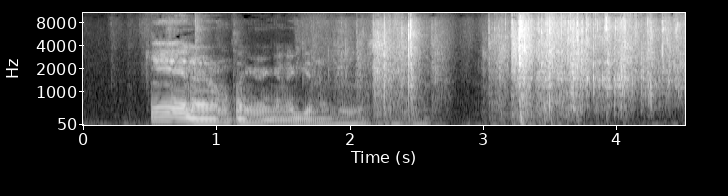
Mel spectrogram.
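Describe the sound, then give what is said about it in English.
Paper being crumpled by hand: after a brief voice, a loud, dry crinkling rustle runs in irregular crackling bursts with a short pause in the middle. “The sound you hear is crumpling paper.”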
